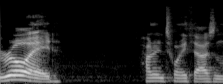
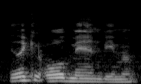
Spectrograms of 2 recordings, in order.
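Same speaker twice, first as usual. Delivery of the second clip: ordinary talk, nothing marked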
